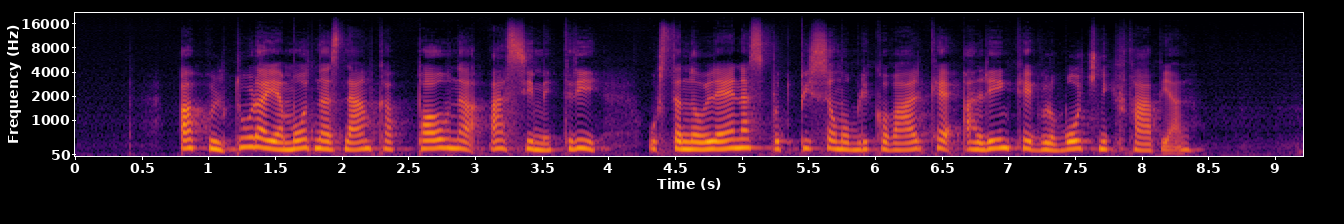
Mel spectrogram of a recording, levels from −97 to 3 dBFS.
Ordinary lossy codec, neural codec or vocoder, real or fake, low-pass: none; autoencoder, 48 kHz, 32 numbers a frame, DAC-VAE, trained on Japanese speech; fake; 19.8 kHz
